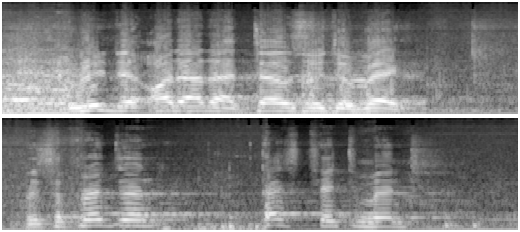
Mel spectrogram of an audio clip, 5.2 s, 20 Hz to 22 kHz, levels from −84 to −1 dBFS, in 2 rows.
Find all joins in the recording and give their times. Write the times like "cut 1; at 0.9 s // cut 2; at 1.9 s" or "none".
cut 1; at 2.1 s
